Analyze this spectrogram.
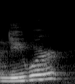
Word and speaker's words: Neewer: sponsor me, but they never will, and that's okay. But it's Neewer. I call it Newer, but I've heard people call it Never.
